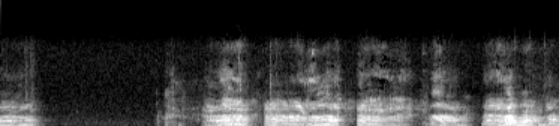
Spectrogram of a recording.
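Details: Indoors, a two-and-a-half-year-old vizsla and a twelve-year-old pointer wrestle in play, loud throaty growls rising in repeated one-second bouts after a short silence.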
